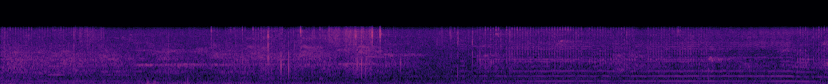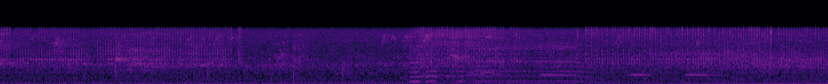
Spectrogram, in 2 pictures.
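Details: European honey bees working flowers in sunny San Diego, California, USA; several droning buzzes with clear overtones come and go, one lasting several seconds early on and another shorter pass later, over a persistent low rumble.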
